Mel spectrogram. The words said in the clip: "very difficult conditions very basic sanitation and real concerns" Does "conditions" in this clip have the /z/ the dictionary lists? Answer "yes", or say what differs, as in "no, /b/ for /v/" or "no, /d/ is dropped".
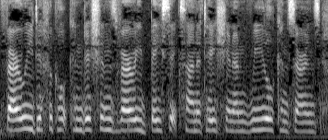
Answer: yes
